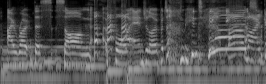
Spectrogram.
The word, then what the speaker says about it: Angelo Badalamenti: Angelo Badalamenti. – Badalamenti.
